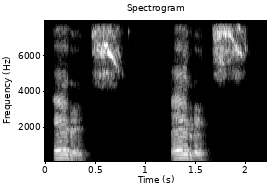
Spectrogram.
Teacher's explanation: Sequência de segol, quando vocês virem dois segol, um ao lado do outro, a sílaba tônica está sempre no primeiro. Então, é eretz, não é eretz, é eretz.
